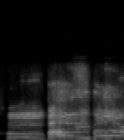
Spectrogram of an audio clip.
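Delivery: "cobaiba" stretched out high, co-BAAI-ba; exaggerated pronunciation. Shown as a demonstration. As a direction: sing out "cobaiba" very slowly, pitch soaring on BAI. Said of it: "however you pronounce it".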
